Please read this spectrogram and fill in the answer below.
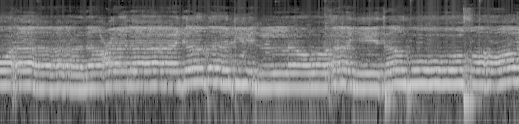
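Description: A man reciting the Quran in the melodic tilawah style of a qari. He holds long, ornamented notes that slide up and down in pitch, with only brief pauses for breath.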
